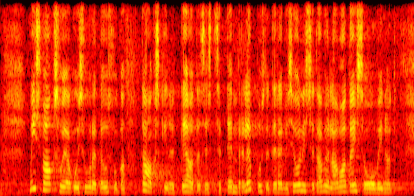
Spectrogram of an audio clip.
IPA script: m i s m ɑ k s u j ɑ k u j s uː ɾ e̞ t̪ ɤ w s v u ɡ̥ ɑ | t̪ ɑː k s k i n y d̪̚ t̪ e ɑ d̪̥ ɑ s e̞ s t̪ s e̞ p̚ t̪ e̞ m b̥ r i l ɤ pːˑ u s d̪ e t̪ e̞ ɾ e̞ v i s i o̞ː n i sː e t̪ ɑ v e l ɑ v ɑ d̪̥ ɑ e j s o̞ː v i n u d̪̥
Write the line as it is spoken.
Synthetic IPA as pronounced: m i s m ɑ k s u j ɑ k u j s uː ɾ e̞ t̪ ɤ w s v u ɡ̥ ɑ | t̪ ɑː k s k i n y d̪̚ t̪ e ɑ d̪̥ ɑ s e̞ s t̪ s e̞ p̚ t̪ e̞ m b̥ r i l ɤ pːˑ u s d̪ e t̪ e̞ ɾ e̞ v i s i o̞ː n i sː e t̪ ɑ v e l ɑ v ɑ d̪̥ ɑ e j s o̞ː v i n u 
